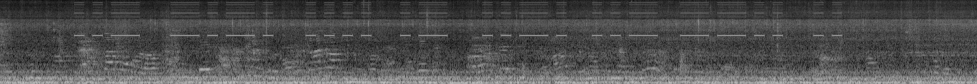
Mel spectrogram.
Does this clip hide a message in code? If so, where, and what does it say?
Yes: Morse code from 0.7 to 8.5 s, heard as a high beeper, hand-sent with a paddle, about 13 wpm, 3850 Hz, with the noise of a restaurant. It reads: UCHAFUZI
